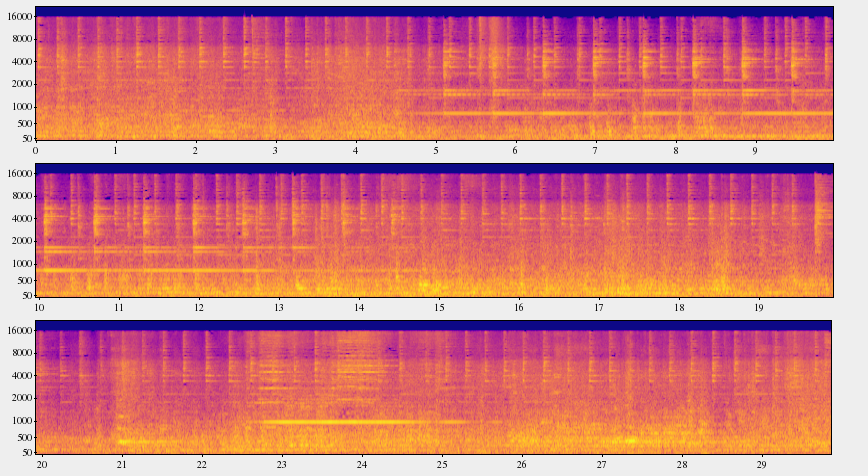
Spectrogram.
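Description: Slow freight train of boxcars and a diesel locomotive rolling over a road grade crossing, its wheels clacking and rumbling on the rails. A steady tone sounds for several seconds a few seconds in, and another briefly near the end.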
